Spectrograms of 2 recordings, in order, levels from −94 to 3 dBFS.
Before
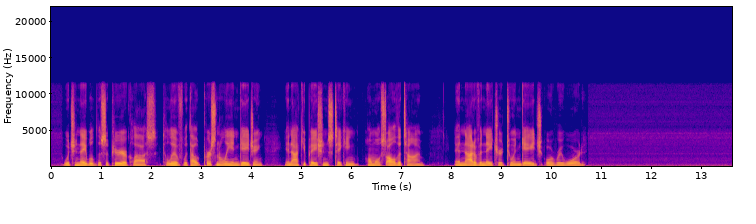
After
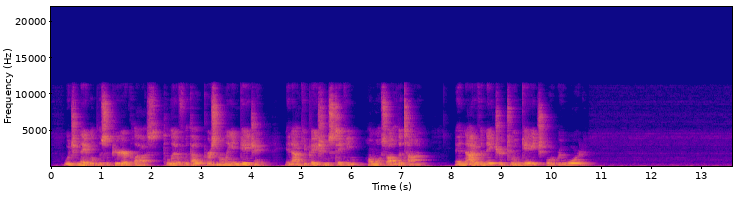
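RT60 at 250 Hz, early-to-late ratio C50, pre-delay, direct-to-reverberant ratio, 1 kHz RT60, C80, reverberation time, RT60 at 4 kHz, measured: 0.55 s, 4.0 dB, 9 ms, -6.0 dB, 0.55 s, 7.5 dB, 0.55 s, 0.50 s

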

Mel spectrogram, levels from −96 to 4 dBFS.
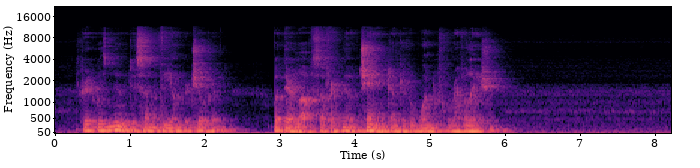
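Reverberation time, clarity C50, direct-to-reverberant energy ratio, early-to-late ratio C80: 0.75 s, 4.5 dB, 1.0 dB, 7.5 dB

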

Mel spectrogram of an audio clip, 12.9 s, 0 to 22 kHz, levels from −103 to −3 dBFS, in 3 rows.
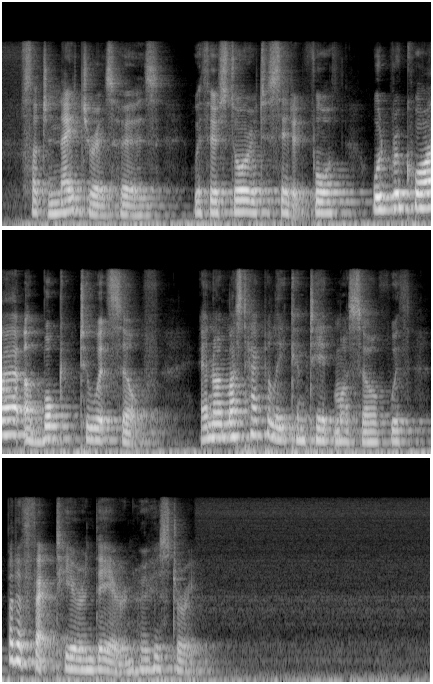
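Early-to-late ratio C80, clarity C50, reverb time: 16.0 dB, 13.0 dB, 0.70 s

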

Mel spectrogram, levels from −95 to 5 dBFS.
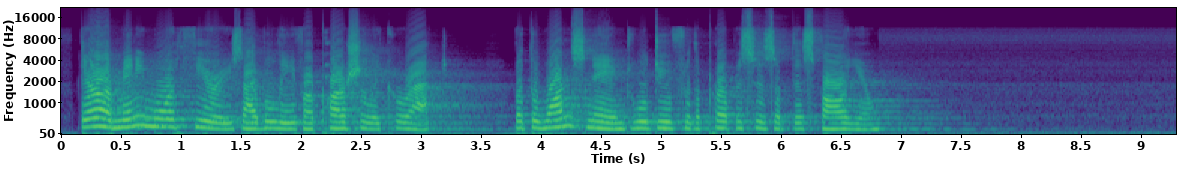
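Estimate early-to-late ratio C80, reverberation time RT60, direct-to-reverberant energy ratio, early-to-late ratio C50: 14.5 dB, 2.2 s, 10.0 dB, 13.5 dB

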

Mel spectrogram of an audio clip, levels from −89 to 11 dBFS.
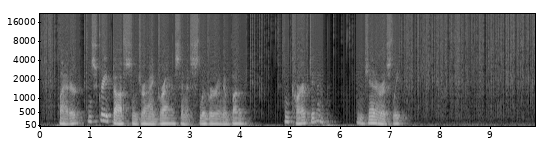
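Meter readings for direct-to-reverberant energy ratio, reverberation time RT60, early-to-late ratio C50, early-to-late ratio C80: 7.0 dB, 0.50 s, 13.5 dB, 18.0 dB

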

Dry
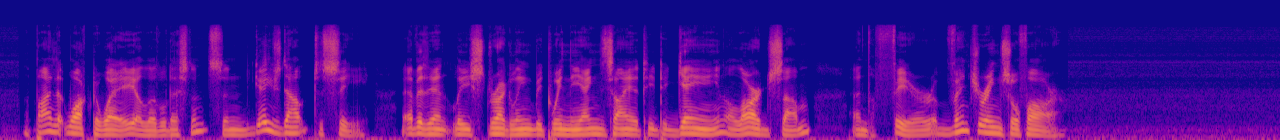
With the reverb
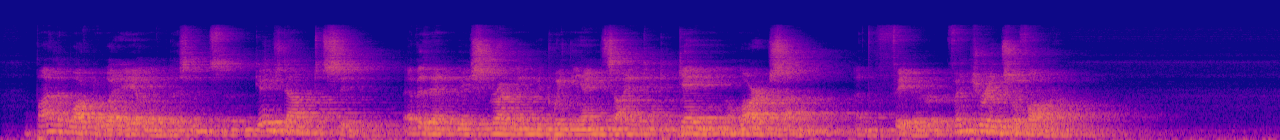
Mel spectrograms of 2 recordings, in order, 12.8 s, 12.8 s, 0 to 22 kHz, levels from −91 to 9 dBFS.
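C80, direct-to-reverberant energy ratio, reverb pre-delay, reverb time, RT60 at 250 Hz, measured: 1.5 dB, -5.0 dB, 3 ms, 1.9 s, 2.0 s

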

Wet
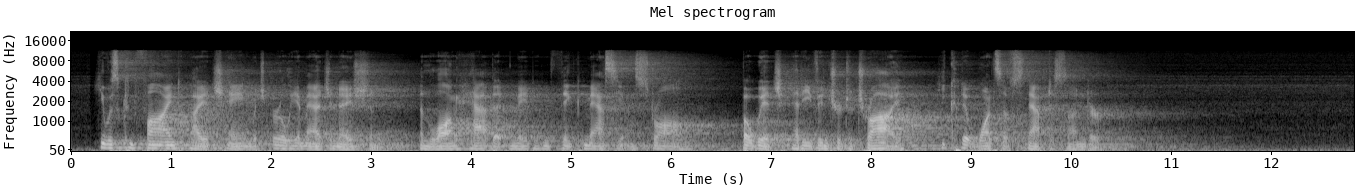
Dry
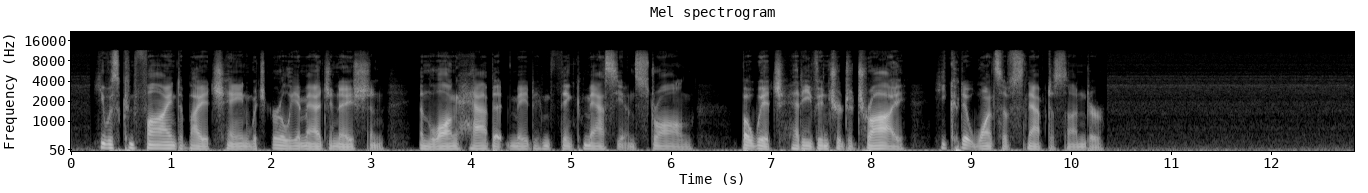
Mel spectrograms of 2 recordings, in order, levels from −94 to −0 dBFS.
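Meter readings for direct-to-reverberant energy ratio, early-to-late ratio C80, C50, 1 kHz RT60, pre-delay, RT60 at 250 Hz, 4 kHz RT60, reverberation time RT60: 6.5 dB, 8.5 dB, 7.5 dB, 2.7 s, 13 ms, 3.5 s, 2.1 s, 2.8 s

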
